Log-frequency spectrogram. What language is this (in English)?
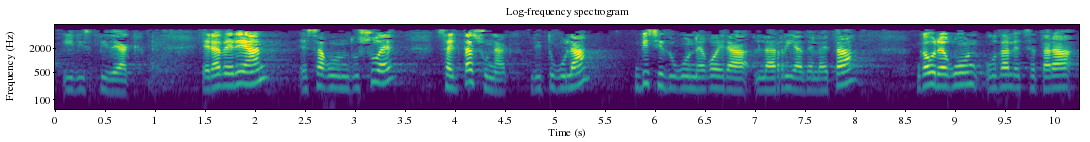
Basque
